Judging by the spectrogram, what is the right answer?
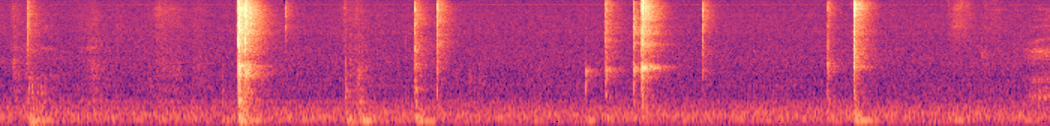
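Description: Plastic screw cap being twisted off a Body Armor sports drink bottle: a loud sharp click about two seconds in, then scattered smaller clicks and cracks of the plastic cap and bottle.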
